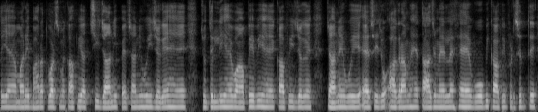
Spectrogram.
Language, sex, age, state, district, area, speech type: Hindi, male, 45-60, Rajasthan, Karauli, rural, spontaneous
